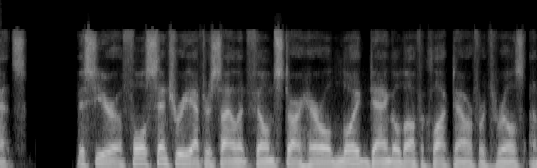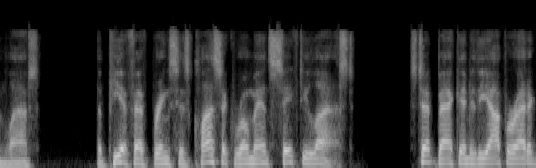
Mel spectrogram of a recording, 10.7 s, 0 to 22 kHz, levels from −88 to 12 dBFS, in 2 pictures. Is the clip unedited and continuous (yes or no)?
no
